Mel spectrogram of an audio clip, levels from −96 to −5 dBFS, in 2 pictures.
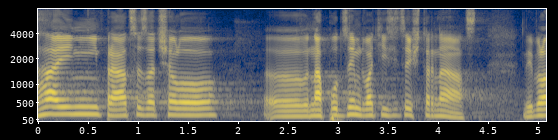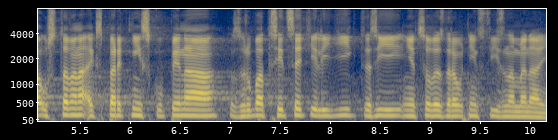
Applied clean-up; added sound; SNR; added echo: none; none; none; none.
